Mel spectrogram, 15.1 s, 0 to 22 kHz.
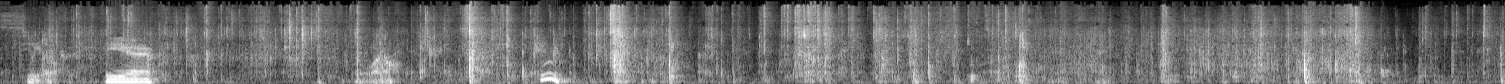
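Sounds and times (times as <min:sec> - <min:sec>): packaging crinkling: 0:00.2 - 0:15.0.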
